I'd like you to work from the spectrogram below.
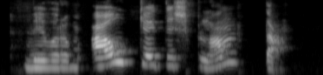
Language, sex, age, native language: Icelandic, female, 7, Icelandic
